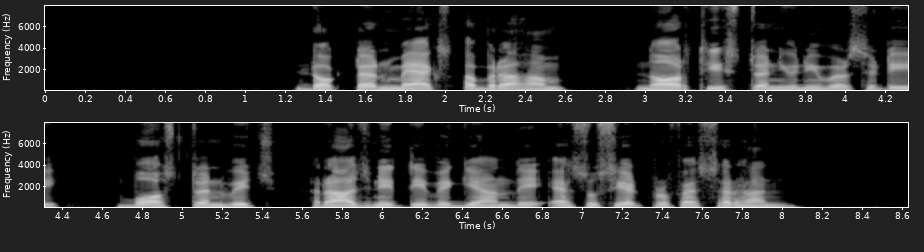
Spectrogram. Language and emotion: Punjabi, neutral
